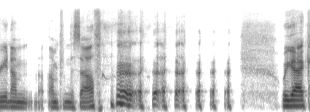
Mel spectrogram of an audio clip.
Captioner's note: chuckles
